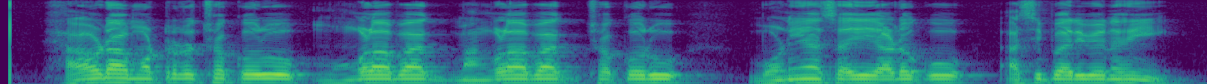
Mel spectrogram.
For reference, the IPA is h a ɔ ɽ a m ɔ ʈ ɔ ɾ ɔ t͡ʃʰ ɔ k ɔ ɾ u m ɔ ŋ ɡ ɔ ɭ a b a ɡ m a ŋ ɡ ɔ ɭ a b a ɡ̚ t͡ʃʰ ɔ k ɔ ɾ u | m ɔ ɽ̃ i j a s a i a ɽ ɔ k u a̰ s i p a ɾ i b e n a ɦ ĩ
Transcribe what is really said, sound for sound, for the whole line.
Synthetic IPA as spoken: h a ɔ ɽ a m ɔ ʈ ɔ ɾ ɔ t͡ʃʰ ɔ k ɔ ɾ u m ɔ ŋ ɡ ɔ ɭ a b a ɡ m a ŋ ɡ ɔ ɭ a b a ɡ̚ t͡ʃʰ ɔ k ɔ ɾ u | b ɔ ɽ̃ i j a s a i a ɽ ɔ k u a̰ s i p a ɾ i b e n a ɦ ĩ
